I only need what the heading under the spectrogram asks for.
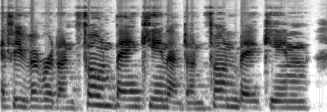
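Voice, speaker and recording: In a normal speaking voice, a woman talks at a medium pitch with an American accent. Her pace is fairly quick. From US, rural Washington State. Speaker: philanthropy advisor, business owner. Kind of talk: podcast interview. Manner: many filler ums.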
